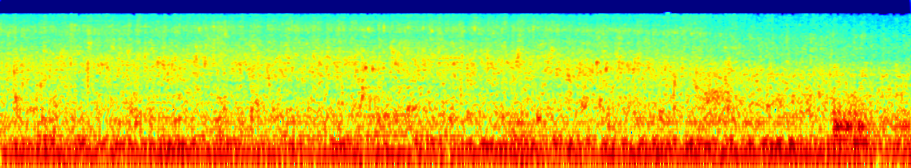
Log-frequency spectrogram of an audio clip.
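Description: Running water trickling steadily, like the flow of a garden pond.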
